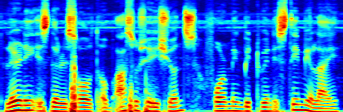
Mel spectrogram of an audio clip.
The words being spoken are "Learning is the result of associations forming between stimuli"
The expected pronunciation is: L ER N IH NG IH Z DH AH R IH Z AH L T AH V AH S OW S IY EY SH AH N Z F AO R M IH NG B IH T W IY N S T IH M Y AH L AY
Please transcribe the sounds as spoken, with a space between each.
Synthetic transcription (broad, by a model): L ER N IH NG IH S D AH R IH S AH L T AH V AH S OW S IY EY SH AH N S F AO R M IH NG B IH T W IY N S T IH M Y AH L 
